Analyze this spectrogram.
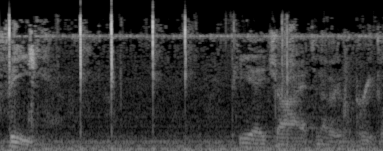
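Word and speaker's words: phi: symbol that we're using to represent that is pronounced feet pH is another Greek letter so we have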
